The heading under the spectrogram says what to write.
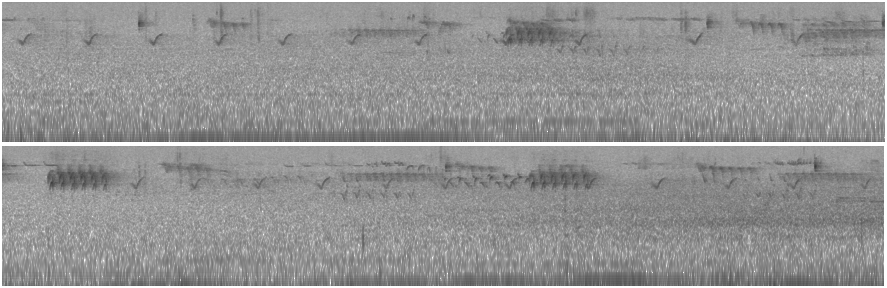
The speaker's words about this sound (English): Now listen to all the birds. Here we go.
